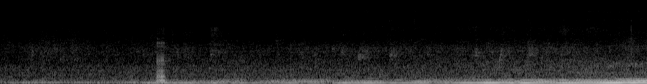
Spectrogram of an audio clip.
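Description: A low, steady hum with a few even pitches, growing steadily louder.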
